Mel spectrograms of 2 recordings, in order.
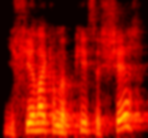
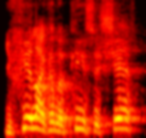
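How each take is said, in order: First: "You feel like" raised, "piece of shit" soft, rising unsurely; really trying to understand, quiet and unsure; curious uncertain question. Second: Wrong, accusing tone. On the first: Husband softly mirroring wife's insult with curiosity. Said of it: "listen to the way I'm saying it". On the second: Husband firing wife's insult back in an indignant challenge. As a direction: challenge her, incredulous and combative. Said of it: "It's not like". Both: Shown as a demonstration.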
